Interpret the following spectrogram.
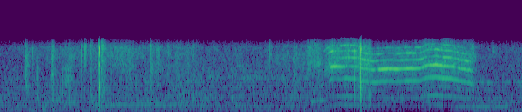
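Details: A neighbourhood cat with a bit of an attitude lets out a loud, drawn-out, wavering meow lasting about a second and a half. It follows scattered soft taps and clicks, and a sharp knock sounds partway through.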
